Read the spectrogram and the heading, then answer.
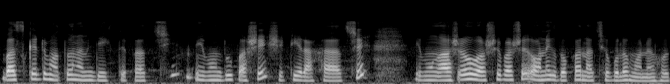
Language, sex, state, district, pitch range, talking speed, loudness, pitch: Bengali, female, West Bengal, Malda, 185-220 Hz, 190 wpm, -20 LUFS, 200 Hz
